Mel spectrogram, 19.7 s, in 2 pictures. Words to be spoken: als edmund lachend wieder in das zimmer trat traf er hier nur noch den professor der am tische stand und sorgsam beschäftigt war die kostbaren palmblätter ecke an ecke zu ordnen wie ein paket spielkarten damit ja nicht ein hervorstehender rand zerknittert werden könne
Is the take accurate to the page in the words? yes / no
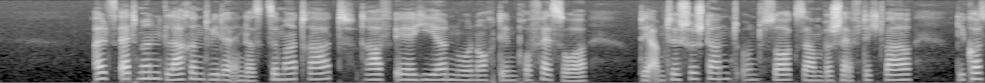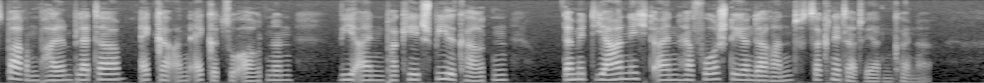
yes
